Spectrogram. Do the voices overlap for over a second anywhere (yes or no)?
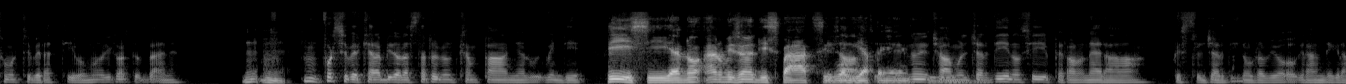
yes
